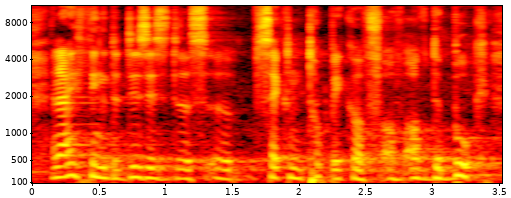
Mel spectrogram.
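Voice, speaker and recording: A woman's fairly low voice at a moderate pace with ordinary pitch variation over noticeable background noise. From Czechia. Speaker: writer. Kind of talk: panel talk.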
